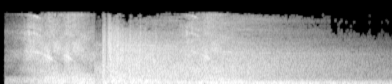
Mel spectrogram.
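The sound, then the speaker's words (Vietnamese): Heavy artillery explosions boom one after another as an airfield is shelled at night, a dense, rumbling barrage with sharp blasts and a continuous roar of debris and reverberation, loud throughout. “có tiếng nổ chát chúa liên tục vang lên muốn lông màng ốc.”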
